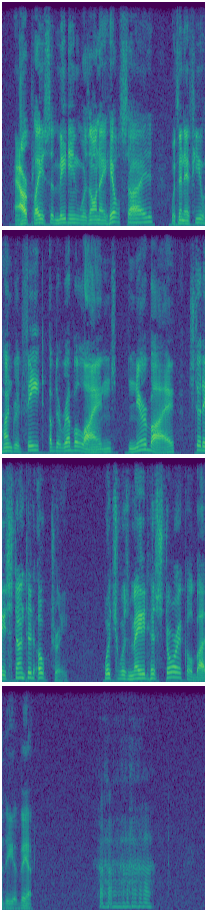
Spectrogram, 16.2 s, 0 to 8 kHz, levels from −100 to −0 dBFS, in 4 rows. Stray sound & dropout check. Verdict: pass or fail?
fail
